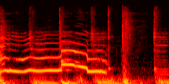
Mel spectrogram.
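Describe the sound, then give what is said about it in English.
A Basenji dog gives a short yodeling whine as air is forced through its differently shaped larynx, a clear tonal cry that holds steady, jumps higher, then slides back down, with a few soft thumps and rustles underneath. “As air is forced through the larynx, instead of getting a barking sound like other dogs, you get a yodel or a baru.”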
